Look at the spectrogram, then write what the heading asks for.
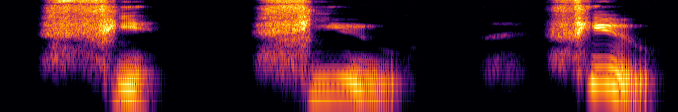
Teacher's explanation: This word uses the y-yu sound like you.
